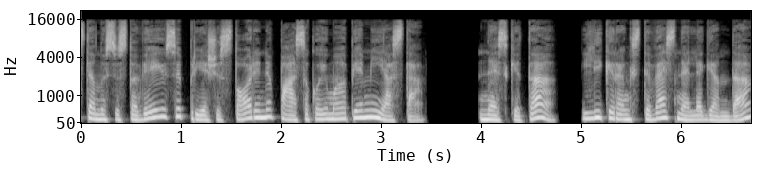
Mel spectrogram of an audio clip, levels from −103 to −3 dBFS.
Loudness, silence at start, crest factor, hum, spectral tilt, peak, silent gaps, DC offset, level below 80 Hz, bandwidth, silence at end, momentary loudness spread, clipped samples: -20 LUFS; 0 s; 14 dB; none; -4.5 dB/octave; -6 dBFS; 3.47-3.98 s, 4.78-5.00 s; under 0.1%; -66 dBFS; 15.5 kHz; 0 s; 4 LU; under 0.1%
